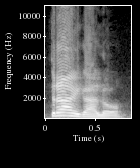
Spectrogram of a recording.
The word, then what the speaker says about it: tráigalo: So if you say it out loud to yourself, tráigalo, you can maybe hear that it goes on the A. Otherwise, you can count the syllables. Tráigalo. We know that the emphasis needs to go on the third to last syllable.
